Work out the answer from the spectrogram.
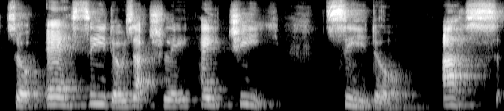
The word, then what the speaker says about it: he sido: So he sido is actually he, sido, as sido, has. But because we don't pronounce the H, we just miss that out completely.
